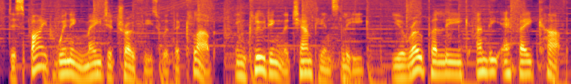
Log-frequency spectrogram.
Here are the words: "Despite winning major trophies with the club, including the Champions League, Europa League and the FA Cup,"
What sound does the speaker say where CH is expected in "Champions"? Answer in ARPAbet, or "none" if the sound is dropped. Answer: CH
